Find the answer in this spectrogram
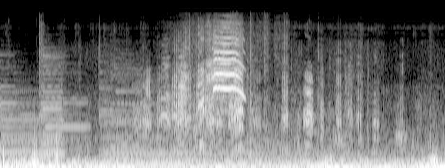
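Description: Seagulls calling as they crowd to be fed: one loud arching squawk about two seconds in, then a few short calls. There is a constant low rumble of wind on the microphone.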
